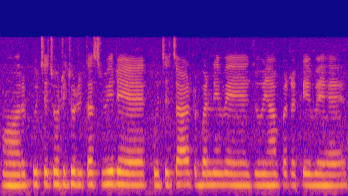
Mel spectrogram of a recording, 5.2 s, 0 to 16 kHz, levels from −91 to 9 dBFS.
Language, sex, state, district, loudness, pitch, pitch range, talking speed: Hindi, female, Rajasthan, Bikaner, -16 LUFS, 215 Hz, 210-220 Hz, 195 wpm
